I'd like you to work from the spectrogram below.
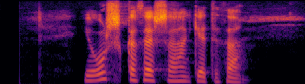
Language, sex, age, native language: Icelandic, female, 60-69, Icelandic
